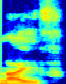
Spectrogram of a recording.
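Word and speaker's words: knife: आ गया तो हम क्या करेंगे के का उच्चारण नहीं करेंगे इसको पढ़ेंगे हम नाइफ क्या पढ़ेंगे नाइफ नाइफ नहीं पढ़ते हैं नाइफ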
